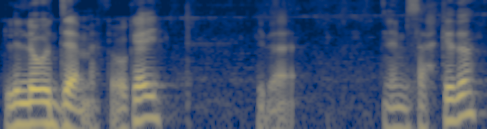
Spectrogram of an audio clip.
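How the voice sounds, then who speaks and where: Speaking with an Egyptian Arabic accent, a man gives an English lesson at a whiteboard, slowly repeating words and quizzing the viewer. His voice is mid-range, creaky, and mellow.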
